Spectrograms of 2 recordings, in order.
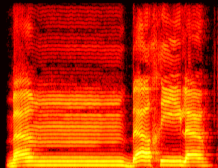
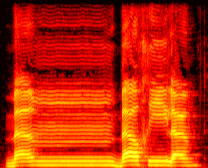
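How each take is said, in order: The two takes are said the same way.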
